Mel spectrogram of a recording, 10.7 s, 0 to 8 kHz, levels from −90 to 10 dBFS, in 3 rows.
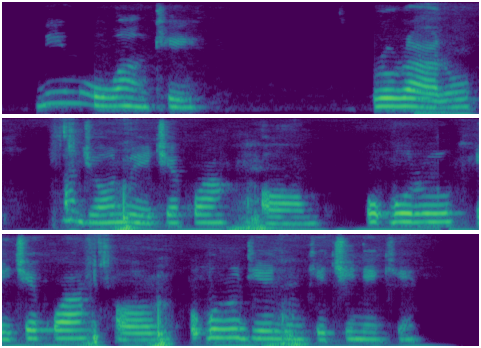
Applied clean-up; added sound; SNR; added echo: neural mask model Resemble Enhance denoiser.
